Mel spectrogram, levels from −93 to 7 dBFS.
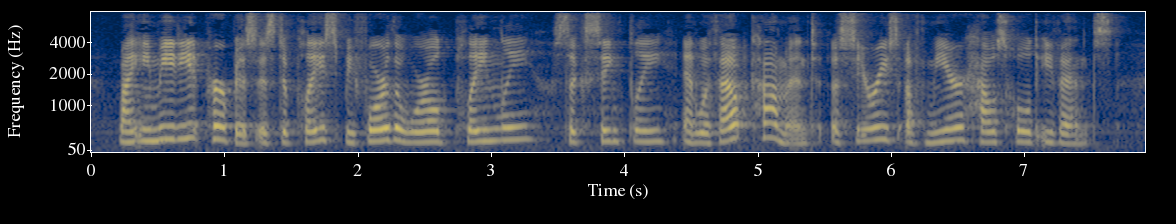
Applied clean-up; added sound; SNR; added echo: none; none; none; none.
